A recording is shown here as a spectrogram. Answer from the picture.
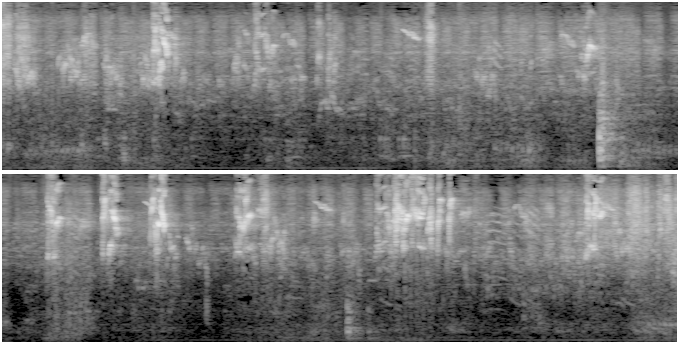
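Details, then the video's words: Lovebirds chatter while mating: scratchy high twitters broken by sharp squeaks and short bursts of louder calls, continuing throughout. "Lovebirds mating sounds"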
